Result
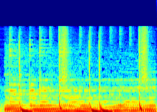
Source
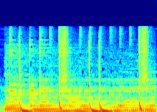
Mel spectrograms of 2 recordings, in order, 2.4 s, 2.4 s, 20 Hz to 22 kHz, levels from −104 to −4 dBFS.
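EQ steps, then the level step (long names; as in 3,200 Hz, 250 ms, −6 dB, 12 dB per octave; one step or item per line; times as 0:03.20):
bass and treble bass +8 dB, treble −7 dB
high-shelf EQ 5,300 Hz +8 dB
0.0 dB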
